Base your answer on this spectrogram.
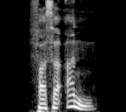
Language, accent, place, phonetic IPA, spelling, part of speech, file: German, Germany, Berlin, [ˌfasə ˈan], fasse an, verb, De-fasse an.ogg
- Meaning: inflection of anfassen: 1. first-person singular present 2. first/third-person singular subjunctive I 3. singular imperative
